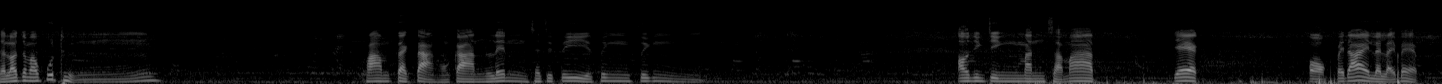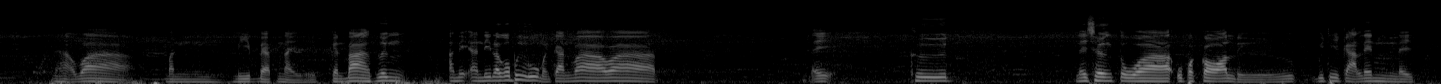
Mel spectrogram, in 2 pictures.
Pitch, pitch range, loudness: 135 Hz, 115-150 Hz, -42 LUFS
